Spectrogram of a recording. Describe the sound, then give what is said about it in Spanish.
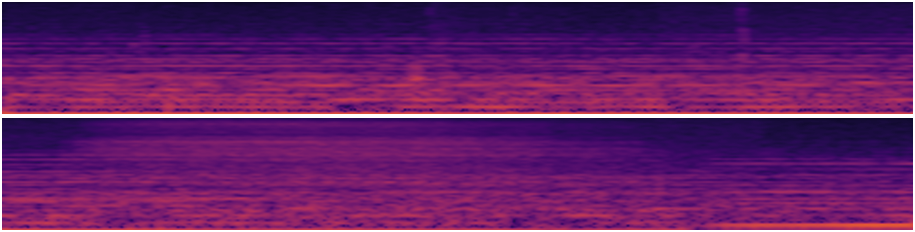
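A person breathes out in a long, airy exhalation during a relaxing breathing exercise, rising midway and rushing softly like surf for a few seconds before fading, over a steady low background hum with no talking. “Este mar que suena desde tus adentros en cada exhalación, comprueba lo liberador que puede ser esta respiración.”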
